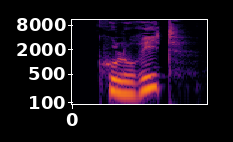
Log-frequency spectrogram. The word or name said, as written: KOLORITTERNE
